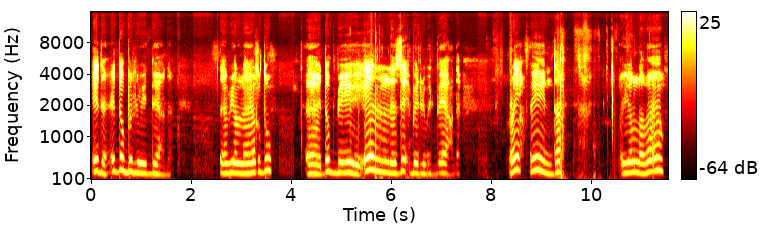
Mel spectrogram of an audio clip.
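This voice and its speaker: A male gamer with an Egyptian Arabic accent talks through his play in a chatty, excitable stream, now and then tipping into frantic repeated cries. His voice sits fairly high. The sound is dry and close, with no room in it. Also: normal speed, pauses often, no echo, highs cut off. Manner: chatty, excitable, bursts into panicked repeated shouts. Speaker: gaming channel host. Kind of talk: let's play commentary.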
